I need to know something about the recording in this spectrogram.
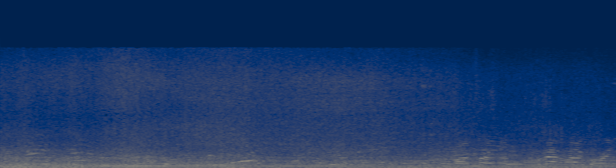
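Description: A street sweeper truck rumbles past with a steady engine hum.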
